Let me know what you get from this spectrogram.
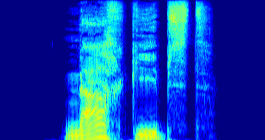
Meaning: second-person singular dependent present of nachgeben
- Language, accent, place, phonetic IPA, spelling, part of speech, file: German, Germany, Berlin, [ˈnaːxˌɡiːpst], nachgibst, verb, De-nachgibst.ogg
